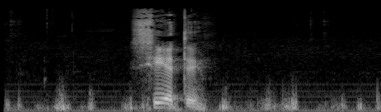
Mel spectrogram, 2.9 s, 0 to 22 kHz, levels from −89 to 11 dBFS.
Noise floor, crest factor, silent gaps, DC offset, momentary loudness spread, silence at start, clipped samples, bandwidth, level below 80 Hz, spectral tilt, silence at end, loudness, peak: -41 dBFS; 22 dB; none; under 0.1%; 24 LU; 0.05 s; under 0.1%; 16.5 kHz; -50 dBFS; -3.5 dB/octave; 0 s; -19 LUFS; -2 dBFS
